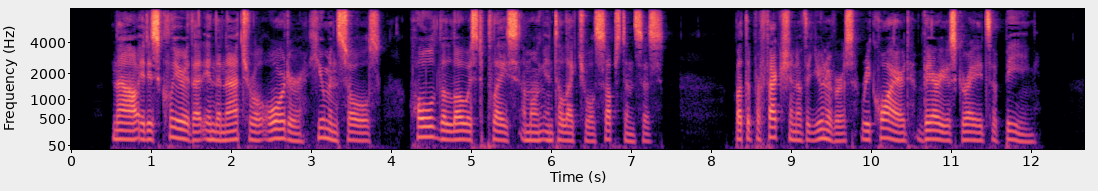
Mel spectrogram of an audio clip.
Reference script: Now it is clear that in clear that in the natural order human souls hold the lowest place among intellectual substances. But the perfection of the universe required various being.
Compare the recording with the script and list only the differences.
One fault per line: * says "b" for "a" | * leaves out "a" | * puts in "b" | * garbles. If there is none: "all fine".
* leaves out "clear that in"
* puts in "grades of"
